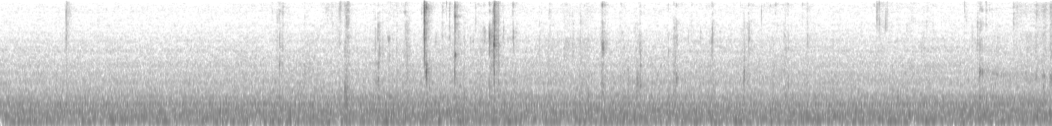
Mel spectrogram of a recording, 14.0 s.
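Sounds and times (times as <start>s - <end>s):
wet mouth clicks chewing: 3.6s - 12.2s.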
